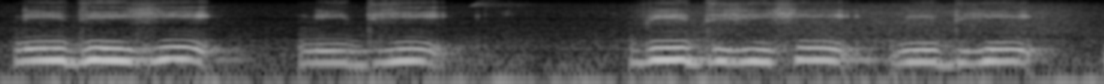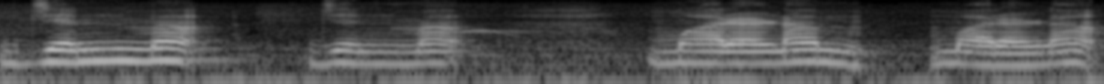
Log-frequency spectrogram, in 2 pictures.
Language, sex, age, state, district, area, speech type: Sanskrit, female, 18-30, Tamil Nadu, Madurai, urban, spontaneous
